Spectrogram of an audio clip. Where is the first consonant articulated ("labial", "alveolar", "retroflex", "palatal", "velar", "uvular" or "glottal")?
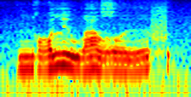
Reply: palatal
